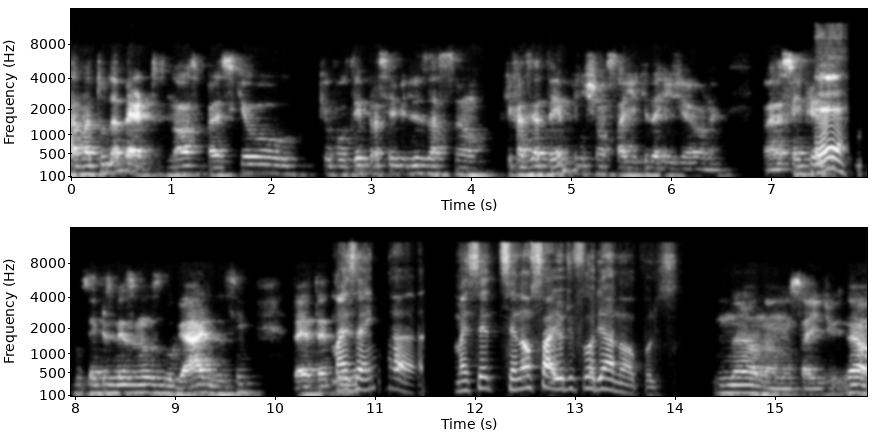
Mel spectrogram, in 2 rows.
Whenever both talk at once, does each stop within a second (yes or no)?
yes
